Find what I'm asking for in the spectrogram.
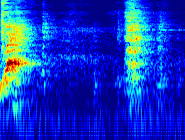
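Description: A dog gives two short barks about a second apart, fairly close, with quiet room noise between them.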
